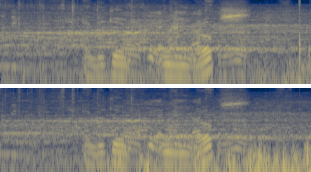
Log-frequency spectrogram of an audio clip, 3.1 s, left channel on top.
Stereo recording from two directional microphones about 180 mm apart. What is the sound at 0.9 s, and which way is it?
Speech, 25° right (ahead or behind).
